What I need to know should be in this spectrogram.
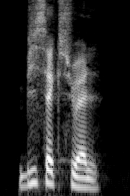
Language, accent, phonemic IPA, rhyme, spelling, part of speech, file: French, France, /bi.sɛk.sɥɛl/, -ɥɛl, bisexuel, adjective / noun, LL-Q150 (fra)-bisexuel.wav
- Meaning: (adjective) bisexual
